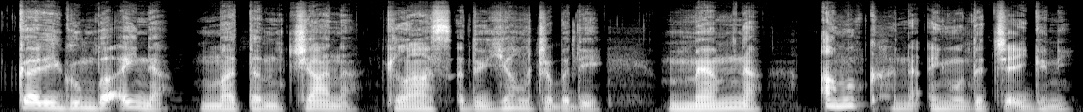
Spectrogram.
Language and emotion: Manipuri, fearful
